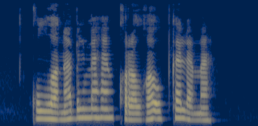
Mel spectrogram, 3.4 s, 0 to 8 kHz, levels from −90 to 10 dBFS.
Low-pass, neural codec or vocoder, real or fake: 7.2 kHz; none; real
